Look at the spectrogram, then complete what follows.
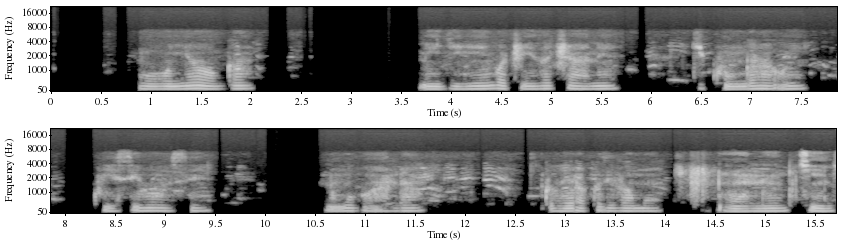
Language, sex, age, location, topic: Kinyarwanda, male, 18-24, Musanze, agriculture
